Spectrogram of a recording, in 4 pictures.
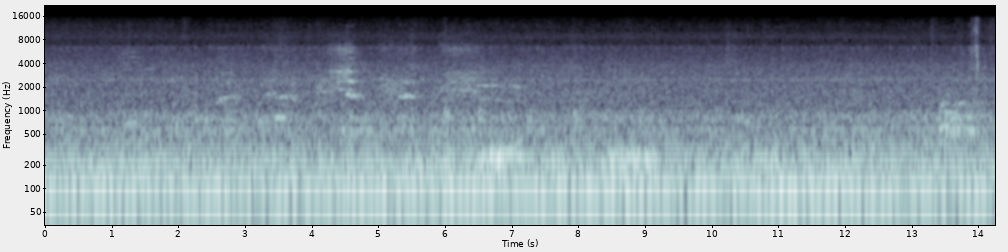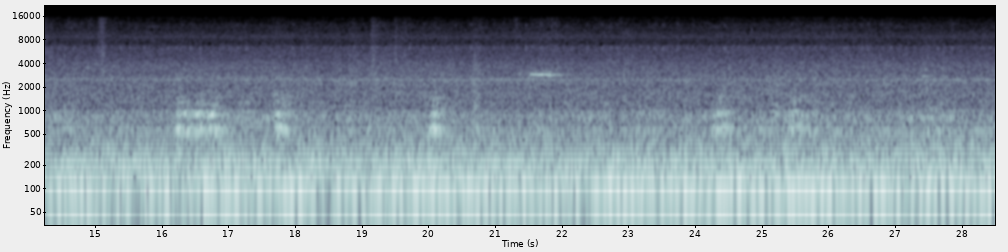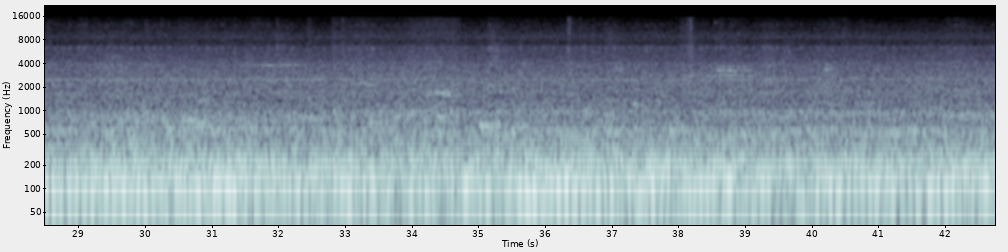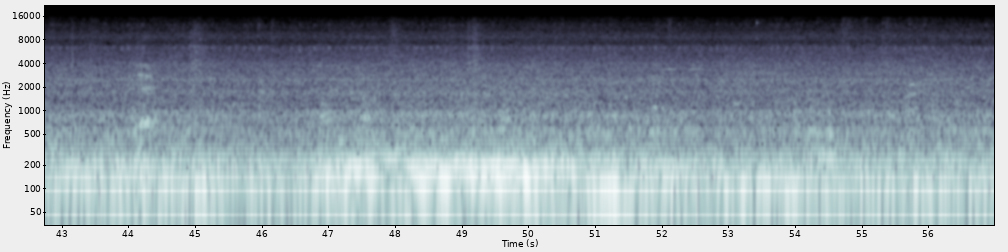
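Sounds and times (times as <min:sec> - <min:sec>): steady low background hum: 0:00.0 - 0:56.9.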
